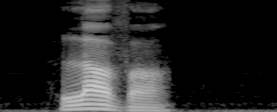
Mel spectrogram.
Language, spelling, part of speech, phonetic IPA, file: Polish, lawa, noun, [ˈlava], Pl-lawa.ogg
